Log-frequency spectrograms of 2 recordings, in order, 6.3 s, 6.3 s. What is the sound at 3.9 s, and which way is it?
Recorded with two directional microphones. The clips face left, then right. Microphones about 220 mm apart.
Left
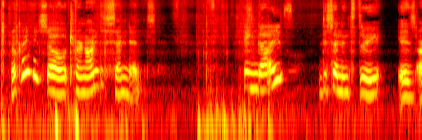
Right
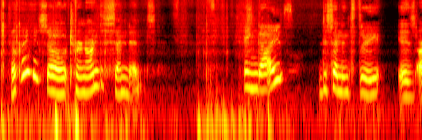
A woman's voice, 10° left (ahead or behind).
